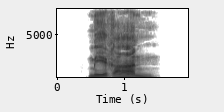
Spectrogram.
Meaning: a municipality of South Tyrol
- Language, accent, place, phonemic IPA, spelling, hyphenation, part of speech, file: German, Germany, Berlin, /meˈʁaːn/, Meran, Me‧ran, proper noun, De-Meran.ogg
